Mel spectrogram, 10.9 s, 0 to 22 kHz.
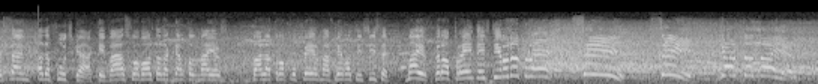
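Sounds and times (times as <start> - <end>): arena crowd cheering: 0.0 - 10.9
excited shouting voices: 6.7 - 10.9.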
